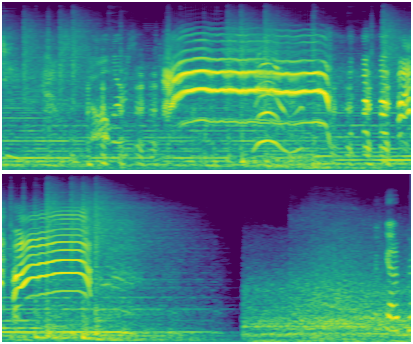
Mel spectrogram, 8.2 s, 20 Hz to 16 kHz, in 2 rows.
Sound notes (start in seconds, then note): 0.8 Jill screams and laughs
